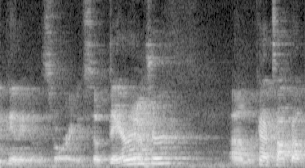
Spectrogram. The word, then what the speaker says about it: Derringer: started it all between kabe and heather so derringer if you look at the way this is spelled it's spelled dare rare we call it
